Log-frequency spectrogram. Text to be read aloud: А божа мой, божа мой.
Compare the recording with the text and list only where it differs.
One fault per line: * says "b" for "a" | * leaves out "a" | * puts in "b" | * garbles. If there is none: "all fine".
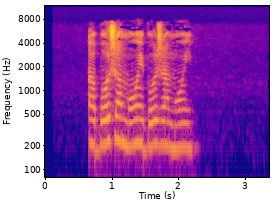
all fine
